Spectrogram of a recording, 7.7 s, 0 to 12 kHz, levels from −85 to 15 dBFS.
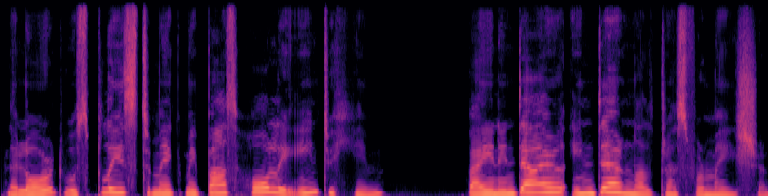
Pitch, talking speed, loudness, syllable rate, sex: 230 Hz, 125 wpm, -16 LUFS, 3.9 syllables/s, female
